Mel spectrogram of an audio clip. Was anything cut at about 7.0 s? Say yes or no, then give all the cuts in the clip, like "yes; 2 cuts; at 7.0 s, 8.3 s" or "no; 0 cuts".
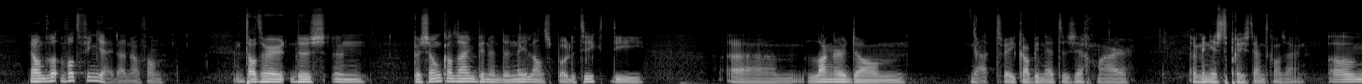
no; 0 cuts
